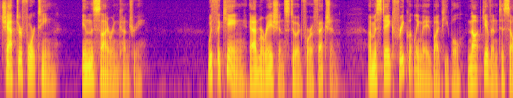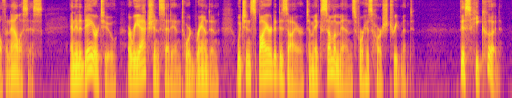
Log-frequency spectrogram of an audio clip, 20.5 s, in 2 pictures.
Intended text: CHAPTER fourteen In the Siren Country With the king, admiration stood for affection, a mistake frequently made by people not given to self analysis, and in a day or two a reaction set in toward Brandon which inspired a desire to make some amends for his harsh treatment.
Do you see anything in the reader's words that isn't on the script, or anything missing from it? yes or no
yes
